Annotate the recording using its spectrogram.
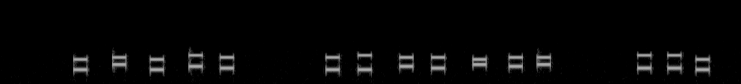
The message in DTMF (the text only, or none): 10195 2385*80 661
